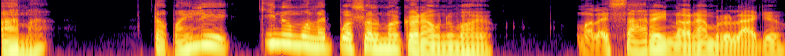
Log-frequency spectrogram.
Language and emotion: Nepali, sad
